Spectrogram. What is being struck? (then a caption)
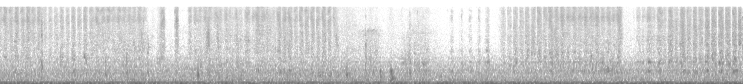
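Leather loafer rubbed with a cloth. A white polishing cloth wrapped around the fingertips rubs a light brown pebble-grain leather loafer, a hollow shoe resting on a leather lap pad. Quick, soft, brushy strokes repeat steadily over a constant low hum, with no distinct separate hits.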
